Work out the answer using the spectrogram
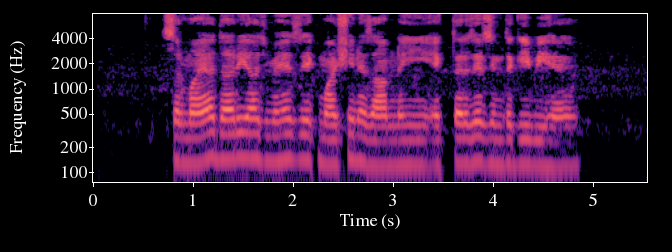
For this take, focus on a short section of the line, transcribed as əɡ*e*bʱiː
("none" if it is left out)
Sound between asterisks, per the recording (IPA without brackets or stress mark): i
